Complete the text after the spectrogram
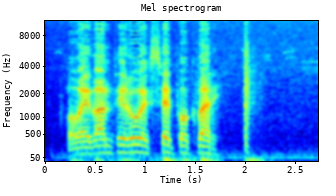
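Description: A young man speaks close by in an upset voice.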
